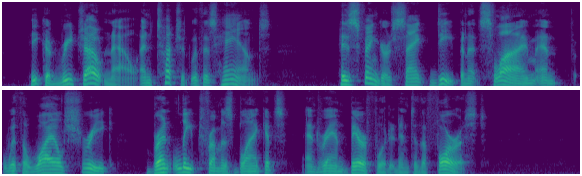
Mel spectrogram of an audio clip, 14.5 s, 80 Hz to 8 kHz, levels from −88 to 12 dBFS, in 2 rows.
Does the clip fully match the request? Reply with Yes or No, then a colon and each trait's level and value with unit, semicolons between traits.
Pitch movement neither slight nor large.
No: wide, 7.2 semitones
